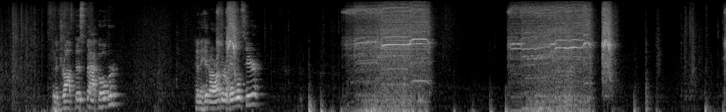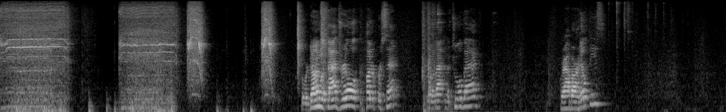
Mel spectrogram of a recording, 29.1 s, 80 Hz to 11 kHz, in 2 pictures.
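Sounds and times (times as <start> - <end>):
power drill boring drywall: 4.3 - 4.9, 6.8 - 8.7, 10.2 - 12.4, 14.4 - 16.0, 16.9 - 18.7, 19.7 - 20.1.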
